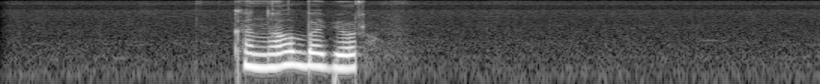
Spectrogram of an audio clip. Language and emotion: Russian, neutral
